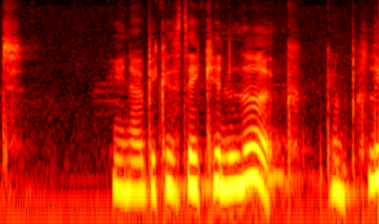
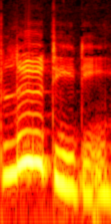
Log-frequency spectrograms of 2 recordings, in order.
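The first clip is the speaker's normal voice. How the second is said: put-on loud little-kid shout; 3 semitones higher, 7 dB louder than usual. Retelling a little girl calling out bead colours: imitating a child shouting. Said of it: "she shouts out".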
